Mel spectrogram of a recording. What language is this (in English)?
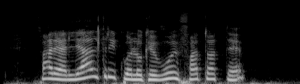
Italian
